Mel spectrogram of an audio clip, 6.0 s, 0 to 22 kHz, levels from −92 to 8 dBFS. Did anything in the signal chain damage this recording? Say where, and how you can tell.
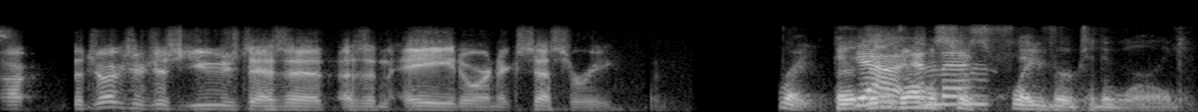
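Yes, at the network stage: lost packets rebuilt from error correction, around 0.57 to 1.27 s and again 5.17 to 5.31 s. There's no gap, but the sound turns rougher and noisier there, as Opus plays the lower-bitrate backup copies carried in the following packets.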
